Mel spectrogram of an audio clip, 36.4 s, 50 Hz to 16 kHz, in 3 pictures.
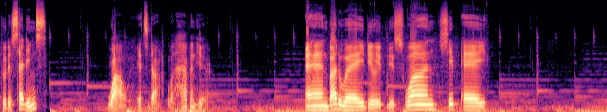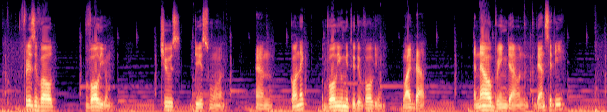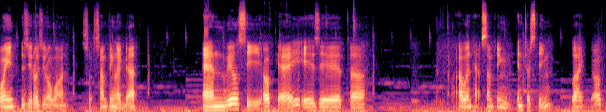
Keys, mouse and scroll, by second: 0.3-0.8 drag, 6.1 click, 6.4 scroll down 5, 17.3 scroll up 7, 25.4 0, 27.6 click, 30.7-35.6 drag.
